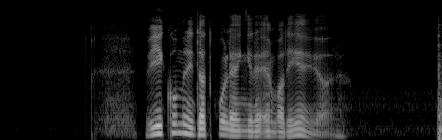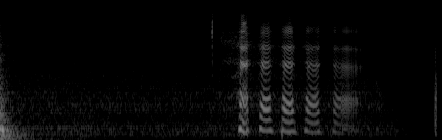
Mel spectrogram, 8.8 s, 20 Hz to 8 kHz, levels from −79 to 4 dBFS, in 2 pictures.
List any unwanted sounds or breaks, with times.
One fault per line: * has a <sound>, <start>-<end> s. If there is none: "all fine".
* has a thud, 4.4-5.4 s
* has a laugh, 6.5-8.1 s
